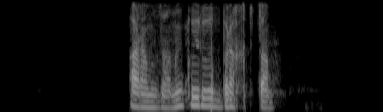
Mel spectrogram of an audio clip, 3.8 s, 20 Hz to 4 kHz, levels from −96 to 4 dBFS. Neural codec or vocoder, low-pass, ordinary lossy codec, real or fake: none; 3.6 kHz; AAC, 32 kbps; real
